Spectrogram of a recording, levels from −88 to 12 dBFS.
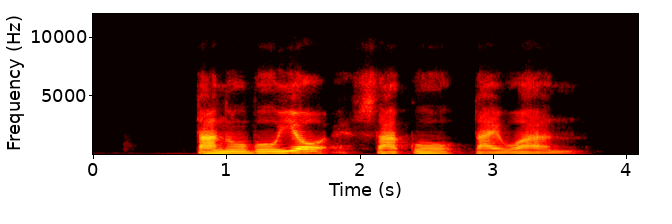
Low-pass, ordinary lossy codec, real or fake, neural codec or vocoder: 7.2 kHz; Opus, 32 kbps; real; none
